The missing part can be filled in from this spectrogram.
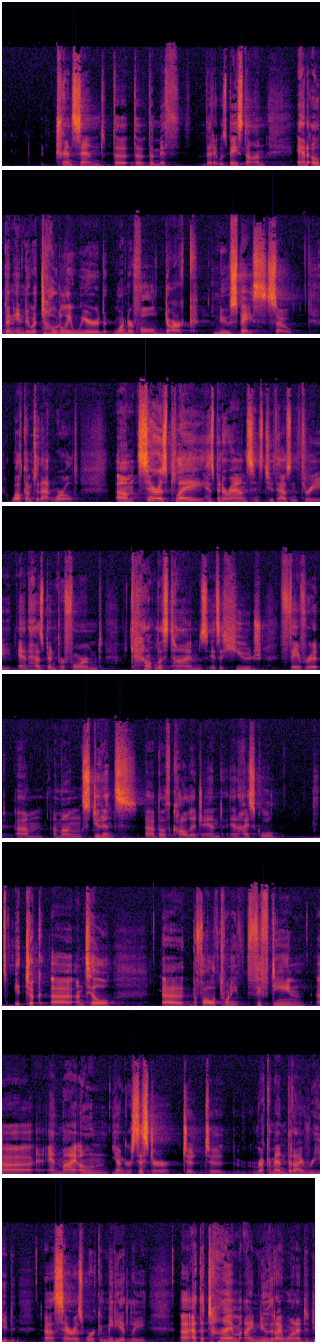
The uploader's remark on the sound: A Pre-Performance Talk. Recorded live on Saturday, February 8, 2020.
